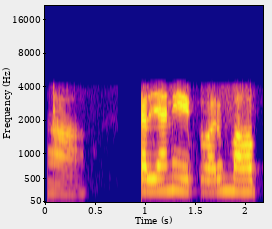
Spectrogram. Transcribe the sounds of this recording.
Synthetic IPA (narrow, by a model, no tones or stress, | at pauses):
ɦa | kɐljaːnieːkɐʋɐɾumːɐmɐ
